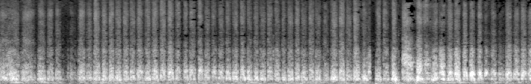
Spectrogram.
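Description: Fingertips on both hands brush and tap a small, soft, porous black foam windscreen fitted over the hollow head of a Blue Yeti microphone. The result is a steady, muffled, low-mid rustling made up of many quick, soft brushes and taps with no high-frequency content, continuing without pause throughout.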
